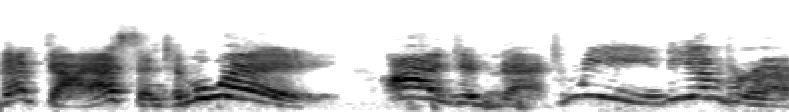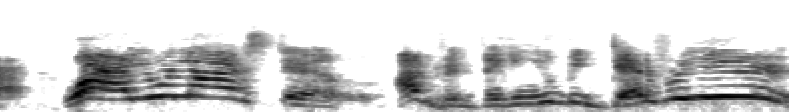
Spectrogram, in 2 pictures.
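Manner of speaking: high, swooping cartoon villain voice. Speaker voicing the Emperor while discussing what they read; Skeletor voice.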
